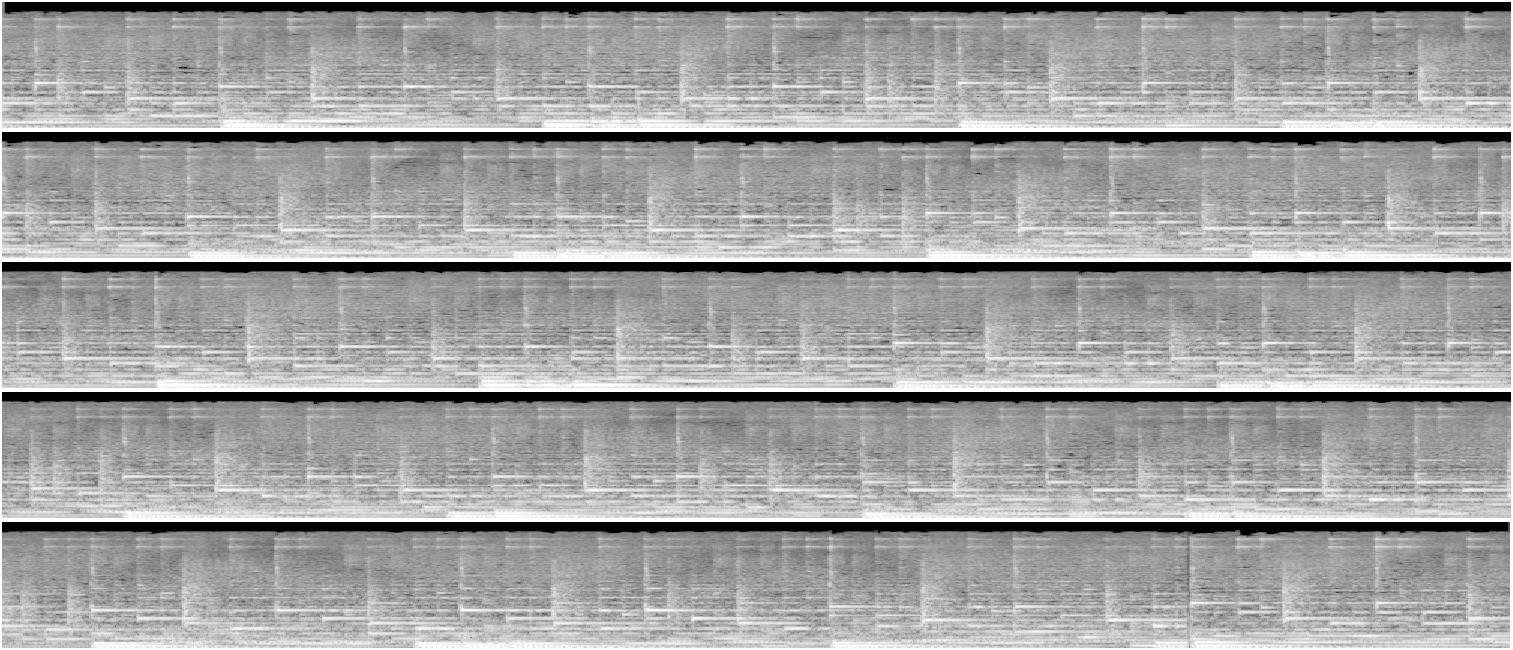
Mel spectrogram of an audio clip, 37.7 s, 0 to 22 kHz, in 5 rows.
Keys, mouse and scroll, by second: 0.5 click, 4.9 click, 7.4 click, 14.3 click, 16.6 ctrl+s, 21.3 ctrl+s, 31.1 click, 34.3 click.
